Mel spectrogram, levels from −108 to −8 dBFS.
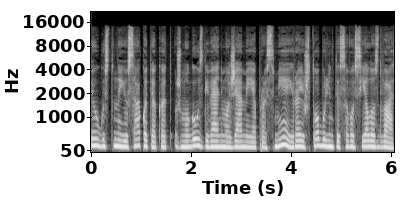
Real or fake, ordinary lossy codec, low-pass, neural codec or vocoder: real; MP3, 96 kbps; 14.4 kHz; none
